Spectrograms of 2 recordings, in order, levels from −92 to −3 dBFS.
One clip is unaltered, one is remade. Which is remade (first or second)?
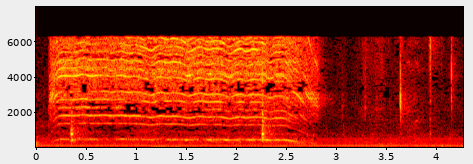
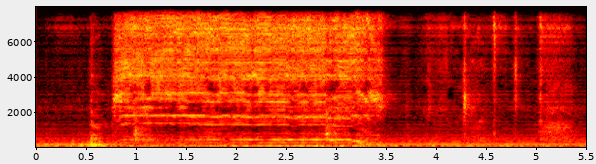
second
